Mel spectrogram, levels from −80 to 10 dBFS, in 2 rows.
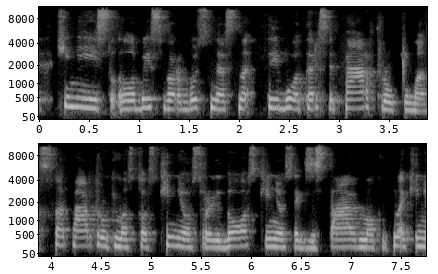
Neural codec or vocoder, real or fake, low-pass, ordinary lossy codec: none; real; 9.9 kHz; Opus, 24 kbps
